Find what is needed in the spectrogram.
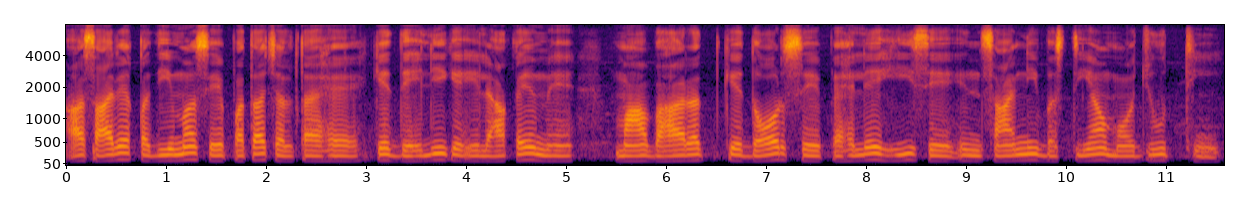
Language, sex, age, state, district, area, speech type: Urdu, male, 30-45, Delhi, New Delhi, urban, spontaneous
